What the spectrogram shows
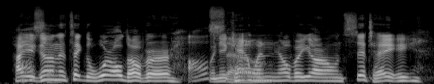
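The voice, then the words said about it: Imitates another person's voice. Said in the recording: “great impersonation”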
